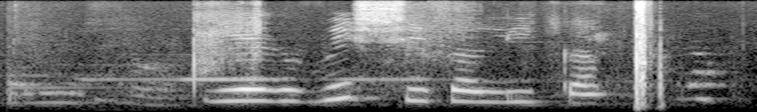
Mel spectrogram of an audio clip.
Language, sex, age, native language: Icelandic, male, 7, Icelandic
